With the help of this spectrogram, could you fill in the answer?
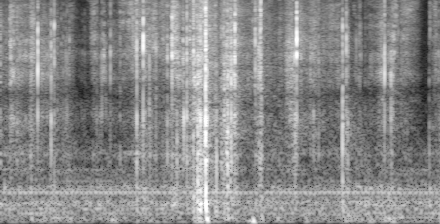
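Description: A thin yellow origami sheet, folded into a narrow crane shape, is lifted off the table and pinched and creased between the fingertips. It makes quiet, irregular crinkles and sharp papery crackles, with a brief denser burst of rustling near the middle. The sound is bright and dry, with almost no low end and no ringing.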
